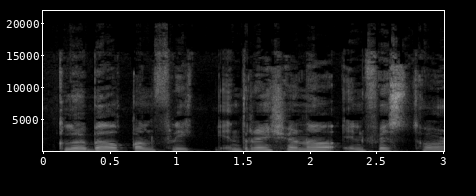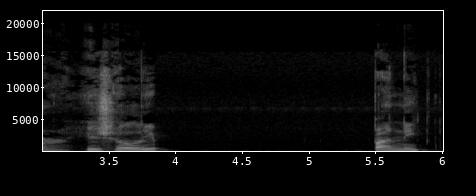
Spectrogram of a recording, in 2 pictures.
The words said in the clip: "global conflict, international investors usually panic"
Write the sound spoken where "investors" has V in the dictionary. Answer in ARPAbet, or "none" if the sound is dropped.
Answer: F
